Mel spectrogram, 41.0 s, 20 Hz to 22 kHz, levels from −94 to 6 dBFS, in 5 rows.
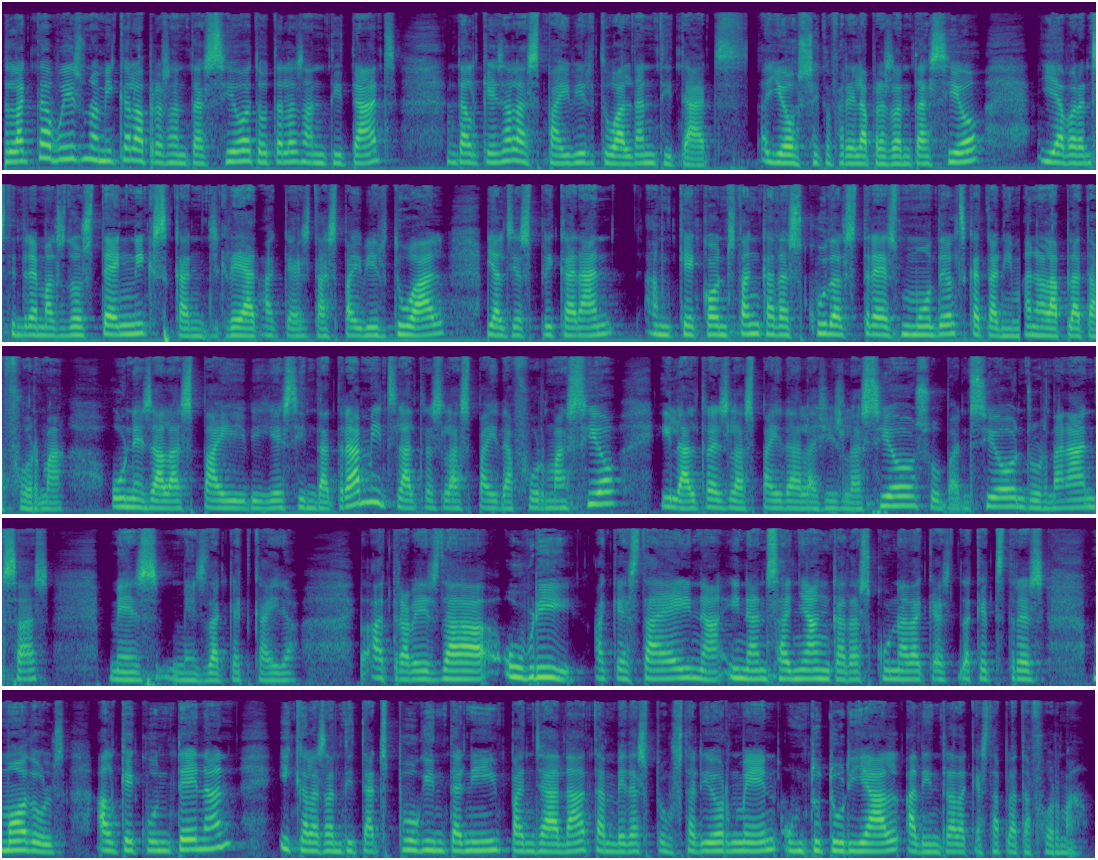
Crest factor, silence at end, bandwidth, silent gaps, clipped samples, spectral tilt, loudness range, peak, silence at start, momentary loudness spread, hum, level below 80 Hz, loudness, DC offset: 20 dB; 0.1 s; 17 kHz; none; under 0.1%; -3.5 dB/octave; 2 LU; -4 dBFS; 0 s; 9 LU; none; -50 dBFS; -23 LUFS; under 0.1%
